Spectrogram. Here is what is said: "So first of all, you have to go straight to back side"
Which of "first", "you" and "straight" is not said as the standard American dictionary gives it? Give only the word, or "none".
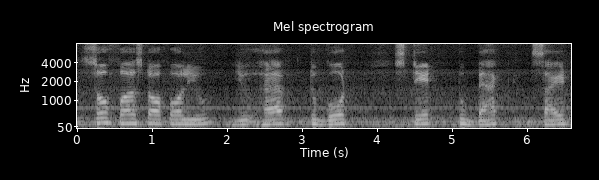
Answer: straight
